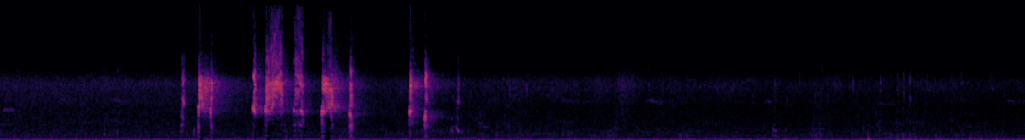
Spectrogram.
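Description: Young long-tailed macaque squealing: a quick run of about ten short, shrill squeaks starting about two seconds in and ending near the middle, over a steady low rumble.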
